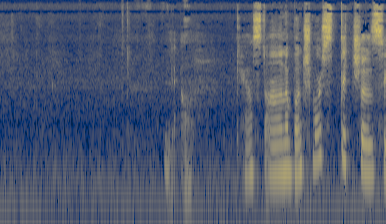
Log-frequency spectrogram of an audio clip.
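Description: Thread rasps softly as it is pulled through fabric.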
